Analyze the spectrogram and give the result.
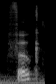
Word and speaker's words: Focht: Folk, it rhymes with Coke.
